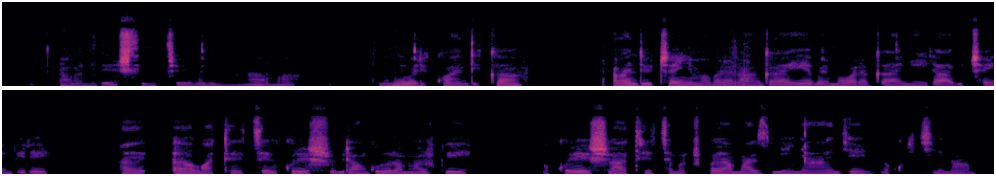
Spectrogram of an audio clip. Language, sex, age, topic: Kinyarwanda, female, 18-24, government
